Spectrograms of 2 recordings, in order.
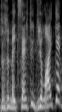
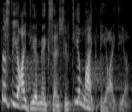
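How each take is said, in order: First: It sounds direct, pressing and like a sales push. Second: It sounds casual, hypothetical and unconcerned about money.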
